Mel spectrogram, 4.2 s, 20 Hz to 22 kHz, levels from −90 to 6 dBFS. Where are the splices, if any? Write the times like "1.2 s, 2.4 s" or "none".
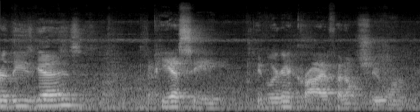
1.5 s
